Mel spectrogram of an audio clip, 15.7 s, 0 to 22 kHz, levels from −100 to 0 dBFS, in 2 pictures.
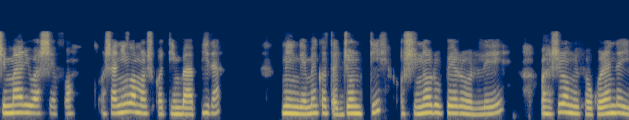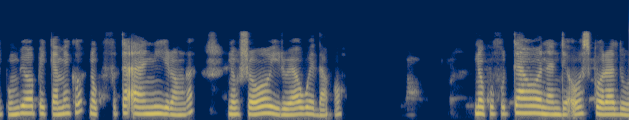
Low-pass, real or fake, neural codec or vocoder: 7.2 kHz; fake; codec, 16 kHz in and 24 kHz out, 1 kbps, XY-Tokenizer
